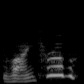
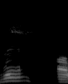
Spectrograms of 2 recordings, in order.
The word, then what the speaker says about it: Weintraub: It's pronounced Weintraub? Yeah. I always thought it was Van Traub. I thought the Y was silent.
